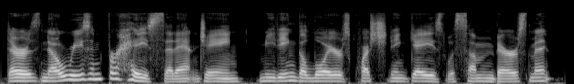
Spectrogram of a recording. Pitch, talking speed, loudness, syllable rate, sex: 160 Hz, 175 wpm, -17 LUFS, 5.0 syllables/s, female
